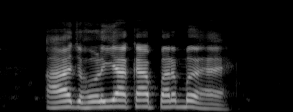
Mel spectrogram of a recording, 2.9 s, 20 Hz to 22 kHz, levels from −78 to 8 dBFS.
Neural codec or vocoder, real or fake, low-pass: codec, 24 kHz, 1.2 kbps, DualCodec; fake; 10.8 kHz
